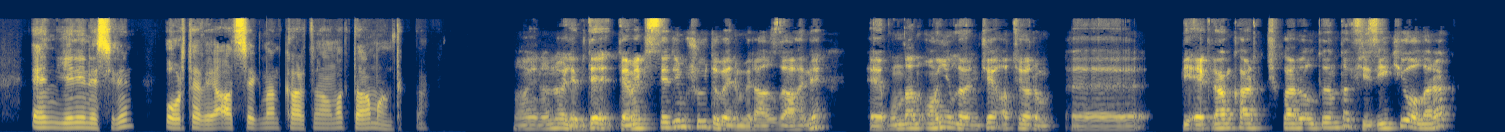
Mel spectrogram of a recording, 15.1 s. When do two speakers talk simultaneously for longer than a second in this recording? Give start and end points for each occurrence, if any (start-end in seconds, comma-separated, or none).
none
